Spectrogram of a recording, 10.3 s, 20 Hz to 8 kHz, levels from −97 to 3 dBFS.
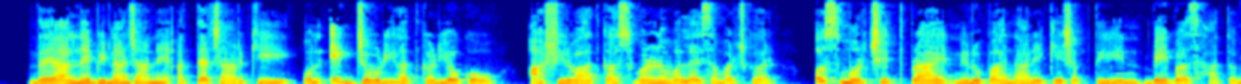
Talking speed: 145 wpm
